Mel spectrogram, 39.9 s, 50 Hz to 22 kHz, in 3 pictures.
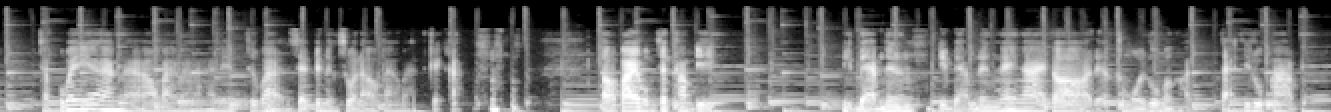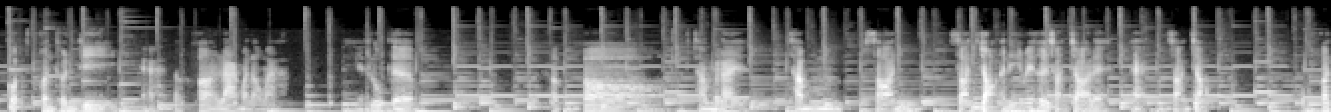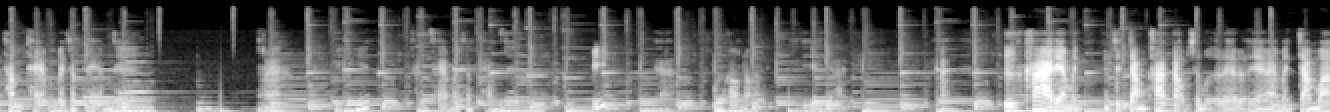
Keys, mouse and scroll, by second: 0.4-4.9 drag, 8.7-9.2 middle drag, 9.5 click, 10.8 click, 15.3-17.1 drag, 17.8 middle click, 26.7 click, 29.6-32.3 drag, 33.4 ctrl+scroll up 1, 34.1 ctrl+middle click, 34.5 middle click.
